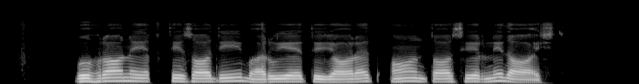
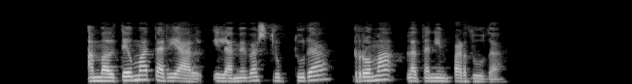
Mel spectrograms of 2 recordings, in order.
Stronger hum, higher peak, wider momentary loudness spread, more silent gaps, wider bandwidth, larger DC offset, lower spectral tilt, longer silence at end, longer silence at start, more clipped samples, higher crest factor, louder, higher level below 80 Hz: neither; about the same, 0 dBFS vs -2 dBFS; about the same, 6 LU vs 8 LU; second, none vs 3.36-3.51 s; about the same, 7.4 kHz vs 7.8 kHz; neither; first, -9 dB/octave vs -5.5 dB/octave; second, 0.9 s vs 1.3 s; second, 0.75 s vs 0.9 s; neither; about the same, 16 dB vs 18 dB; about the same, -17 LUFS vs -18 LUFS; first, -52 dBFS vs -58 dBFS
